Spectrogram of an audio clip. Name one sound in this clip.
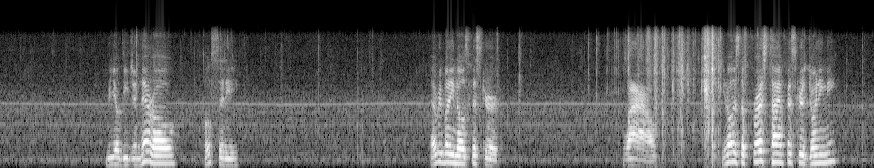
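Trading cards rustle and slide against each other as they are shuffled.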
